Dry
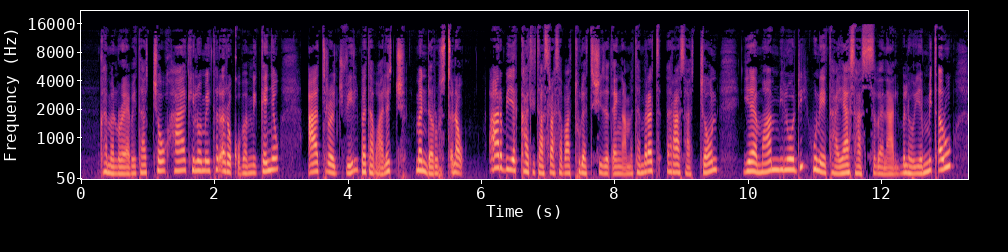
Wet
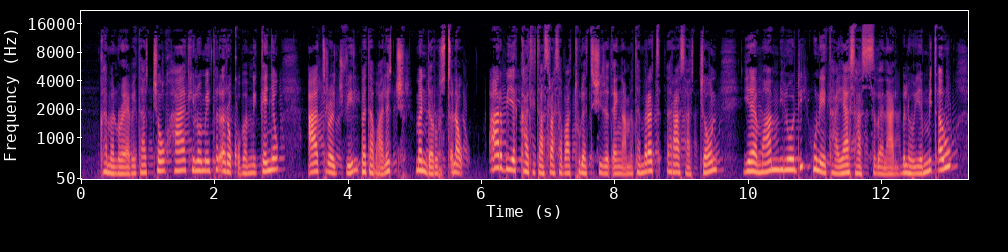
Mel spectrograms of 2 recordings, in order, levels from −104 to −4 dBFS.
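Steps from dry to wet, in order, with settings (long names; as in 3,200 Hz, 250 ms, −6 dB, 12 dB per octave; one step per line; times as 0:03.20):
far-end echo of a speakerphone 110 ms, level −20 dB
level −2.5 dB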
